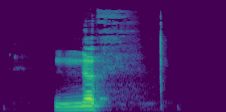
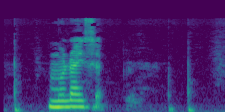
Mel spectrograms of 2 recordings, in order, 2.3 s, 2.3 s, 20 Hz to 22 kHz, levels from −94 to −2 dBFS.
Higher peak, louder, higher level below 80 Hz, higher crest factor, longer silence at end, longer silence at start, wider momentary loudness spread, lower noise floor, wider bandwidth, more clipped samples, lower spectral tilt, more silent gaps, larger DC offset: first, -8 dBFS vs -12 dBFS; about the same, -27 LUFS vs -25 LUFS; second, -80 dBFS vs -56 dBFS; first, 24 dB vs 18 dB; first, 1.05 s vs 0.3 s; first, 0.55 s vs 0.15 s; second, 20 LU vs 25 LU; first, -86 dBFS vs -58 dBFS; first, 16 kHz vs 11.5 kHz; neither; about the same, -4.5 dB/octave vs -5 dB/octave; neither; neither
